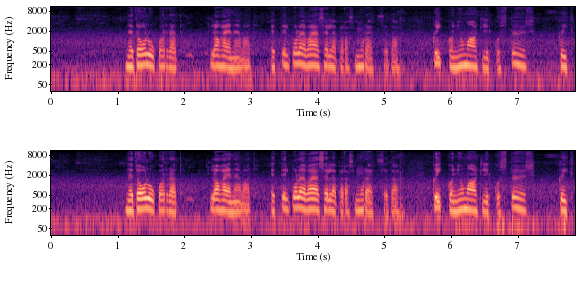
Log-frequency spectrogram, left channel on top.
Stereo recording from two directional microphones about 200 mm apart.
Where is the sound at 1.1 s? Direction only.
50° right (ahead or behind).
